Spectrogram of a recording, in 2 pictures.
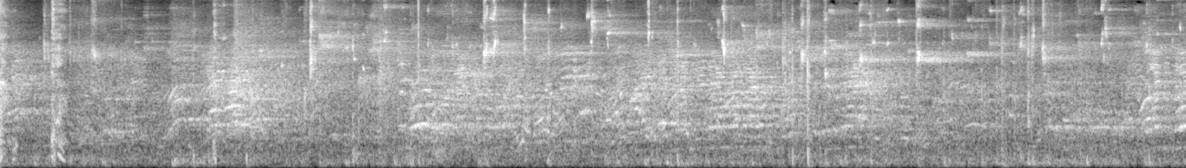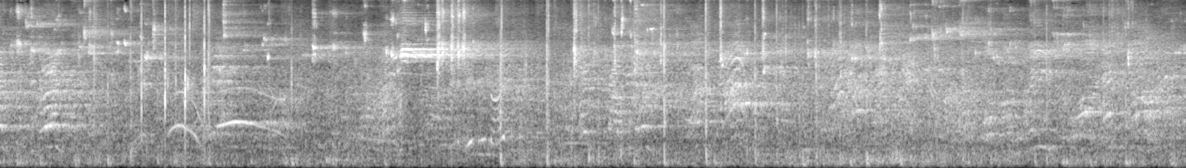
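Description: Basketball game in a large indoor gym: the ball bouncing on the hardwood floor amid the chatter and shouts of players and spectators.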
